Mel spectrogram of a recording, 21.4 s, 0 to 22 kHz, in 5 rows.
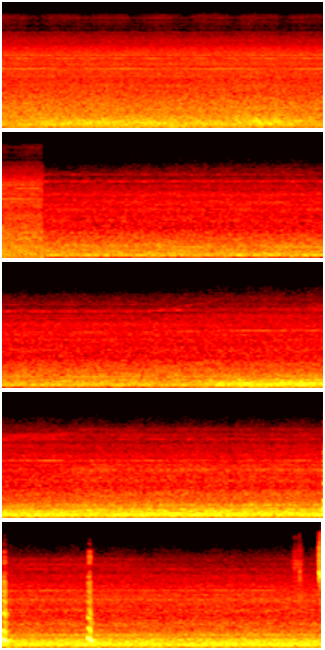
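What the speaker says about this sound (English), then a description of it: "Funny that plane keeps on flying across the screen." An airplane in Microsoft Flight Simulator 2020 drones past with a steady low engine rumble that swells partway through, joined by a couple of sharp clicks near the end.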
